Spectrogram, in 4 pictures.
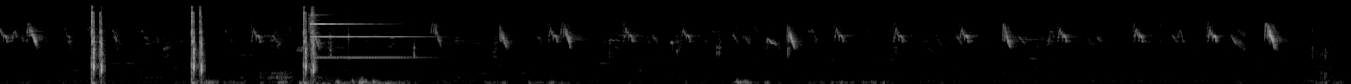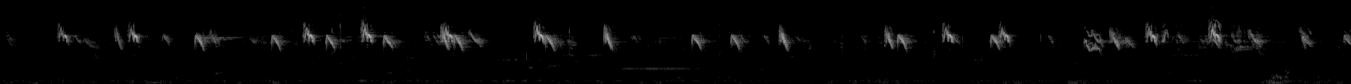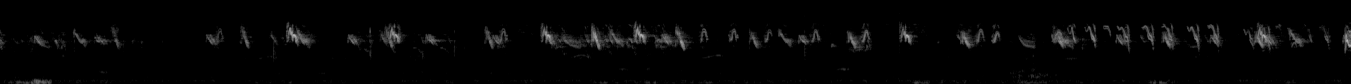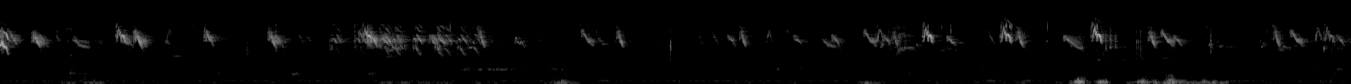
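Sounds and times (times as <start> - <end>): birds chirping rapidly: 13.5 - 54.0.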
